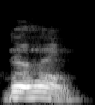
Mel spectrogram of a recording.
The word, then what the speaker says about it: Burholme: And how do you pronounce that last one that I skipped over? Was it Burholme? Yeah, Burholme, yes.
